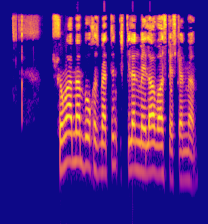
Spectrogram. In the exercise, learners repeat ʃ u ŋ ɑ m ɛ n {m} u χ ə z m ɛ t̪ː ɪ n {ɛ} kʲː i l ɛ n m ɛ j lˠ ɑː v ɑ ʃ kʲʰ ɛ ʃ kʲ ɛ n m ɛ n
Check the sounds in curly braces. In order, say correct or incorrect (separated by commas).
incorrect, incorrect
